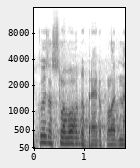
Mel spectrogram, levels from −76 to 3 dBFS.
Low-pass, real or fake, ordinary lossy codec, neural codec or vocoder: 14.4 kHz; fake; Opus, 32 kbps; vocoder, 44.1 kHz, 128 mel bands, Pupu-Vocoder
